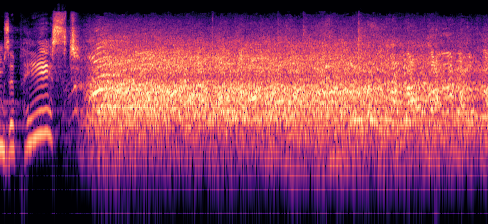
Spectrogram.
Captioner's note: audience laughing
